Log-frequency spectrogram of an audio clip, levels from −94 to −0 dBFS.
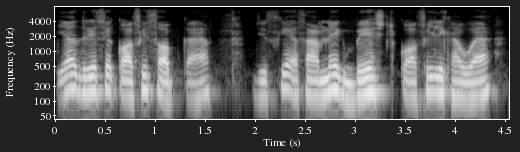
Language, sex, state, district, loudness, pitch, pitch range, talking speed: Hindi, male, Jharkhand, Garhwa, -17 LUFS, 145 Hz, 130-155 Hz, 185 wpm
